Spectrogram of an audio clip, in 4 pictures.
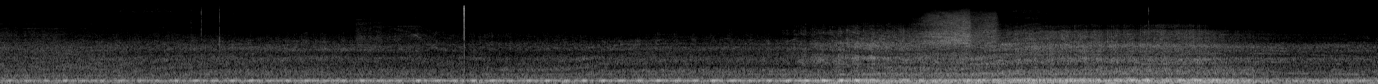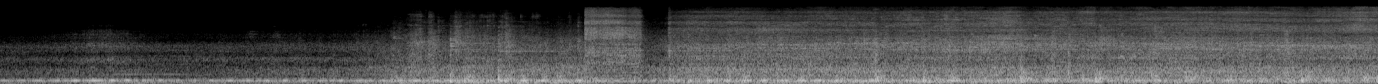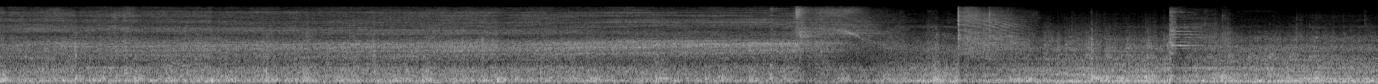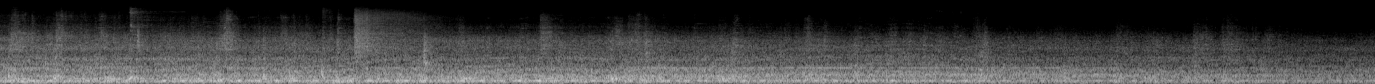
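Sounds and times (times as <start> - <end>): diesel locomotive engines running: 0.0 - 55.0
wheels clacking over rail joints: 17.2 - 54.4
high wheel squeal: 19.6 - 21.5.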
